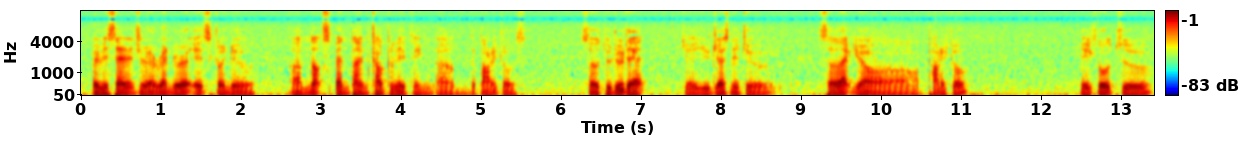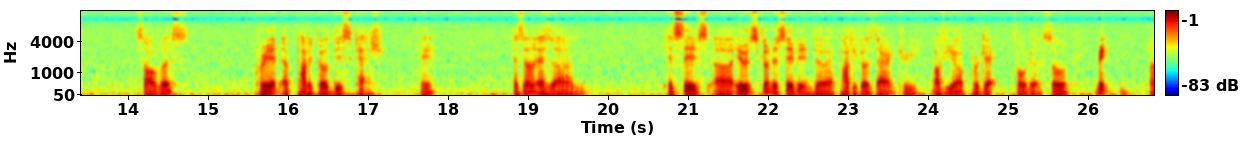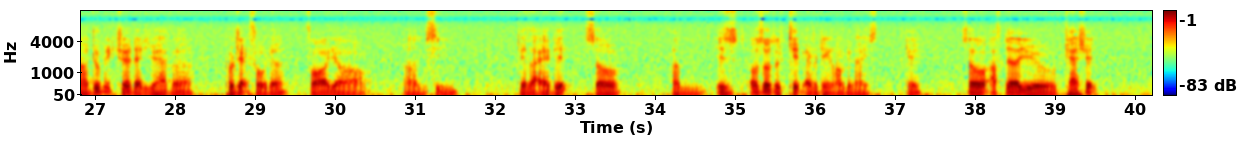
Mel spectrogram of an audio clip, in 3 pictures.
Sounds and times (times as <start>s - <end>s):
Speech: 0.1s - 5.6s, 6.2s - 11.1s, 12.5s - 13.4s, 14.1s - 14.8s, 15.6s - 17.9s, 18.8s - 19.8s, 20.7s - 31.6s, 32.3s - 33.6s, 34.2s - 39.6s.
